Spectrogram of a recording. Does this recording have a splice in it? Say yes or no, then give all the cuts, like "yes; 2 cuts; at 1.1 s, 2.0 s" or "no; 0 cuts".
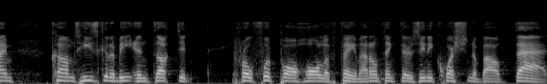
yes; 1 cut; at 2.3 s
